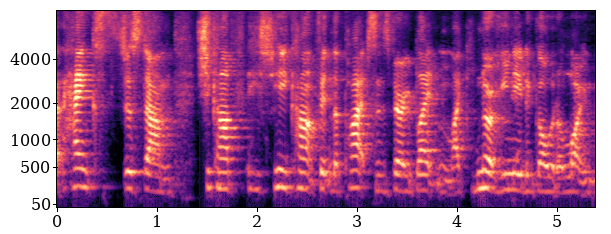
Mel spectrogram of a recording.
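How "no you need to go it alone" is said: mock short, curt, very terse and blunt. Retelling a character's line in a film scene: imitating a terse reply. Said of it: "very terse with her".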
